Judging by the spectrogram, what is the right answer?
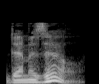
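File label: "damoiselle", British English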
